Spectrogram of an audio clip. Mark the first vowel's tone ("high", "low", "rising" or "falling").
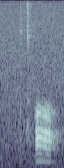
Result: low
